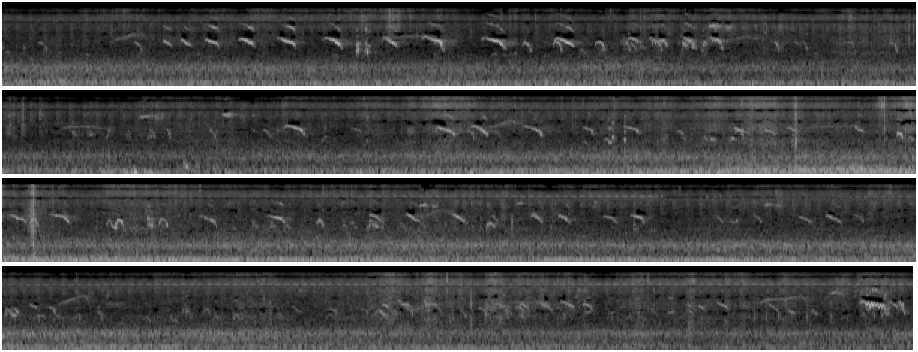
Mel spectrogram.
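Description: Young chicks, about three to four weeks old, peeping: many short, high, falling peeps. They come in quick runs in the first few seconds and again around the middle, then more scattered. A low rumble sits underneath, strongest in the middle.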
